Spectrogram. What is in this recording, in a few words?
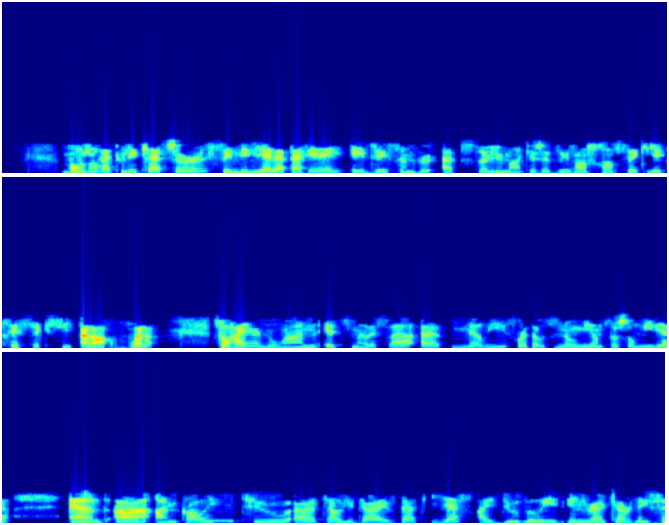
Voicemail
